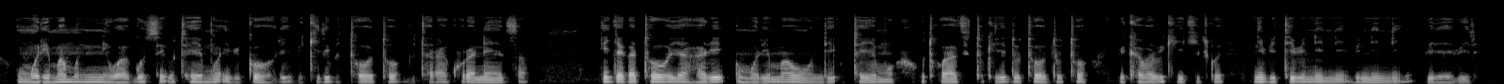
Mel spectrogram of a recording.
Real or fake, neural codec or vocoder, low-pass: fake; vocoder, 24 kHz, 100 mel bands, Vocos; 10.8 kHz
